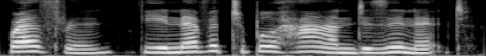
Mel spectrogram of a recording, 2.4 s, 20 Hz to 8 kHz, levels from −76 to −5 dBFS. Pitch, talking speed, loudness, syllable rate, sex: 240 Hz, 175 wpm, -16 LUFS, 5.2 syllables/s, female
